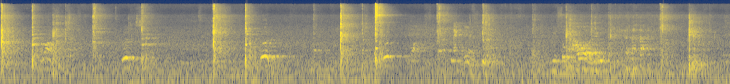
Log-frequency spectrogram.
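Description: Sharp cracks of a badminton racket striking shuttlecocks, irregular, some in quick pairs about half a second apart, ringing briefly in a large hall. Short vocal sounds come between the strikes.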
